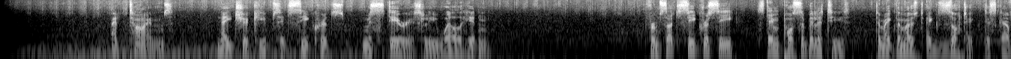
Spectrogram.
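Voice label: straight voice; Maculinea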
